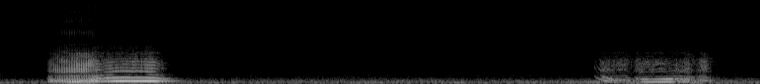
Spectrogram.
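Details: Sleeping dog with sleep apnea, somewhat improved on heart medication, on a very hot 32°C day without air conditioning: two loud rattling snores about five seconds apart with quiet breathing between; snoring with sleep apnea.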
